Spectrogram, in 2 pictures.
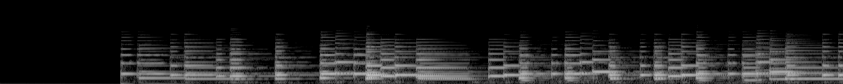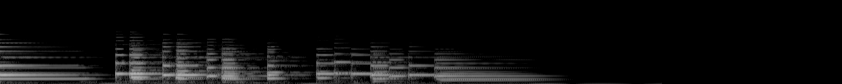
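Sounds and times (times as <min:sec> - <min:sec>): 
piano: 0:01.2 - 0:14.2.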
